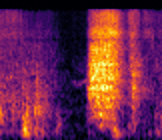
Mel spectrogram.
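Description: Someone blows their nose once, a short, loud, hissing burst of air, with quieter sniffly breathing just before and after it.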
